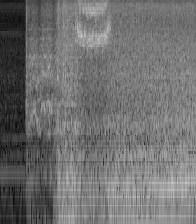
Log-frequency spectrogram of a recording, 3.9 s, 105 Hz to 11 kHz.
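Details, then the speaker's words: 1993 Dodge Ram D150, Magnum 5.9 360 V8: catches after short crank and races at high idle because the damaged pipe behind the EGR leaves a large hole drawing air; vacuum leak, later capped by inverting the EGR. "Y pues está super revolucionada porque tiene ese hoyo demasiado grande en la parte de atrás y está jalando mucho aire"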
